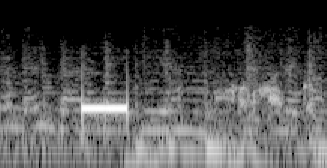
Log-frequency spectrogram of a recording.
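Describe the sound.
A single short, steady telephone tone sounds once while a radio call-in line connects, over a low background murmur.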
